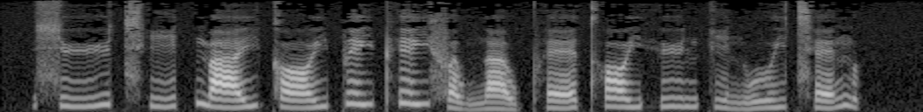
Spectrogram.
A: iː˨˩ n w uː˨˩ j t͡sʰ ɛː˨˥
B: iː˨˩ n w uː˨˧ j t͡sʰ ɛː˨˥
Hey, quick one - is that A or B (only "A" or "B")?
B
